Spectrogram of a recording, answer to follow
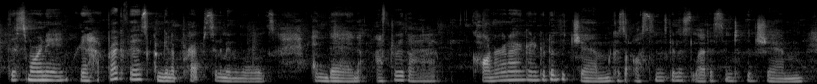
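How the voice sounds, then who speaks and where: A woman's fairly low voice at a very fast pace, with ordinary pitch variation and noticeable background noise. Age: 20s. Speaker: lifestyle vlogger. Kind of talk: casual vlog.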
